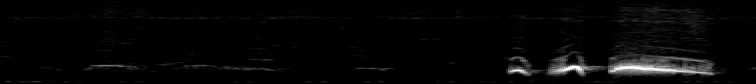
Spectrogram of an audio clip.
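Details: Spotted dove lure song to get other doves calling: faint, distant coos, then a louder close phrase of quick hiccuping notes and a long, downslurred coo, over low rhythmic thumping.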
